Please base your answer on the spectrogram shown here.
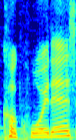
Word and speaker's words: Cocytus: It's called okay, apparently it's called Ruler of Cocoitus. It's not pronounced cock. It's pronounced cocoitus. And, it's cocoitus. Decline cocoitus is the best way. I don't know. It's Greek, everyone.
